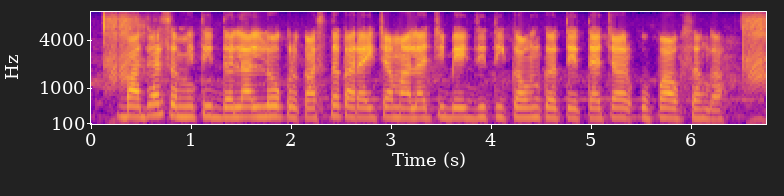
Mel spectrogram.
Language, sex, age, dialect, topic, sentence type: Marathi, female, 25-30, Varhadi, agriculture, question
